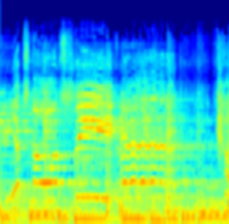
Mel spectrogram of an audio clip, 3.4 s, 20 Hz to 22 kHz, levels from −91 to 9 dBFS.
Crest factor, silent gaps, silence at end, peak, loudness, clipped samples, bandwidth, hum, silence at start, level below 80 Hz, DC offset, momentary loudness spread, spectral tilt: 14 dB; none; 0 s; -6 dBFS; -18 LUFS; under 0.1%; 14 kHz; none; 0 s; -36 dBFS; under 0.1%; 8 LU; -5 dB/octave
